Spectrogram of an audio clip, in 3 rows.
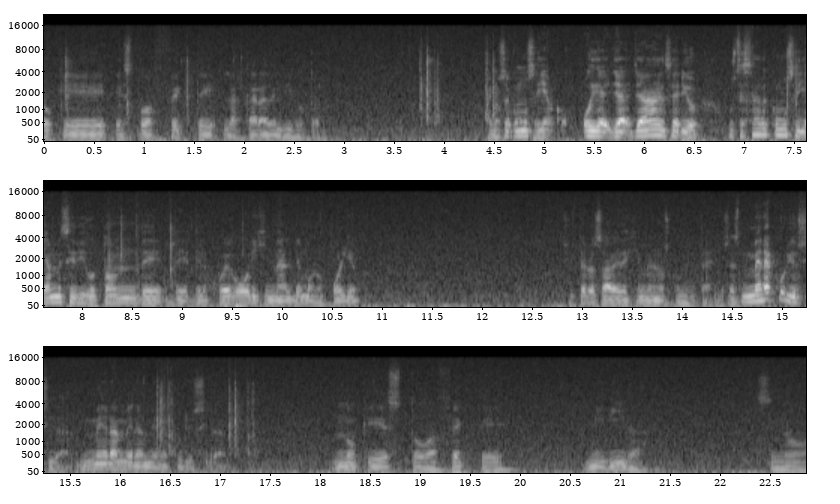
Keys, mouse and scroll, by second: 2.8-3.8 drag, 3.8 ctrl+z, 4.4 o, 5.2-7.2 drag, 7.7 alt+Tab, 8.6 alt+Tab, 9.0 shift+click, 10.3 click, 10.7-11.4 scroll down 4, 11.6-11.9 scroll down 2, 15.3 scroll down 2, 16.6 alt+Tab, 17.3 alt+Tab, 18.5-22.8 drag.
